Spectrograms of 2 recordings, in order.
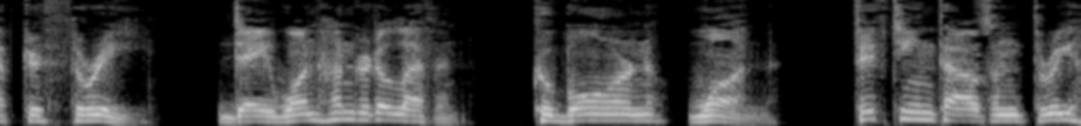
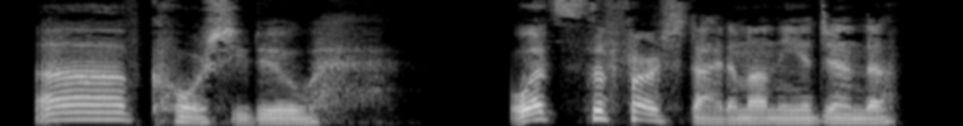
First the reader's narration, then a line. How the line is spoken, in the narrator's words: Richter gave a long-suffering sigh, softened by a faint smile at the end, and said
